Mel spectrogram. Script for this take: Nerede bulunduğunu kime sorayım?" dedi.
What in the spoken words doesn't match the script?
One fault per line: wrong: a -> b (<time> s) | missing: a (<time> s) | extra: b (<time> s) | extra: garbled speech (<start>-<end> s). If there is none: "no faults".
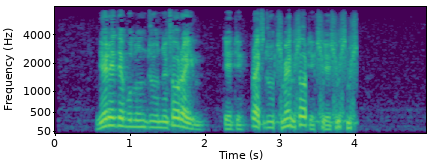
missing: kime (1.5 s)
extra: garbled speech (2.6-4.0 s)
